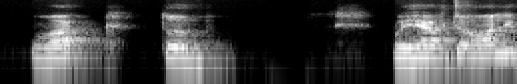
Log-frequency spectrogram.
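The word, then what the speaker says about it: واكتب: Okay, now we know that the hamza of uktub is hamzatul wasl, and when we connect it, we don't pronounce it. We don't read it. So that's why we say waktub.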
